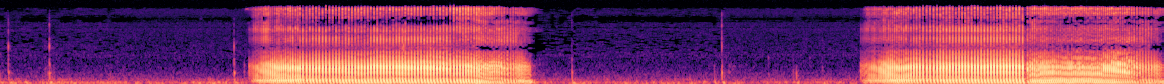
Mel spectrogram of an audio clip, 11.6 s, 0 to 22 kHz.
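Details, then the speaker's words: 14-year-old female Shih Tzu, small dog sleeping soundly, gives two long, loud, buzzing snores about six seconds apart with quiet breathing between: snoring. "can you imagine hearing that during the night it's very cute now during the day but boy oh it's a little rough at night time does anybody else have a dog listeners that loud and she's so little"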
